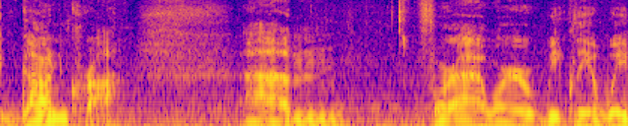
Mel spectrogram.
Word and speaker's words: Gon'Cra: to con to gangra I always pronounce I always switch the G in the C I always say kangra but it's actually gone craw um for our weekly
